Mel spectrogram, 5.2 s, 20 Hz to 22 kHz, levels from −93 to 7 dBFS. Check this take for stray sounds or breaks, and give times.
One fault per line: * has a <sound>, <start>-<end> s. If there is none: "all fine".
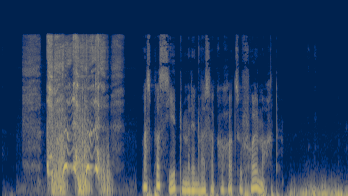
* has a cough, 0.3-1.9 s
